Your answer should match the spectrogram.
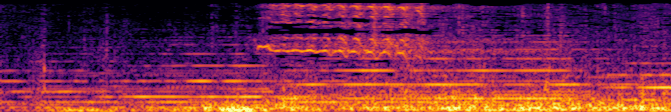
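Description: A herd of horses thunders past in a cavalry charge of armour-plated Gondorians on the Pelennor Fields, with heavy, continuous hoofbeats, and a loud whinny rises over the galloping din. Dense, with no voices.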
